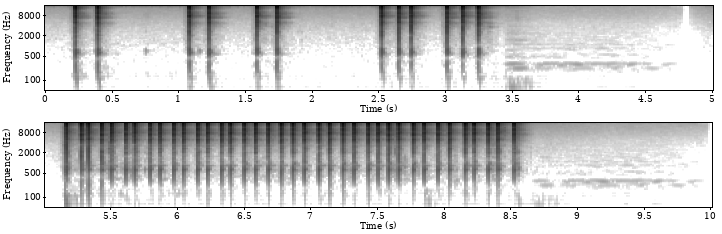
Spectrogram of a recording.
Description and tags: Mouse, variety of clicking
Different speeds of clicking the mouse button.
computer, mouse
